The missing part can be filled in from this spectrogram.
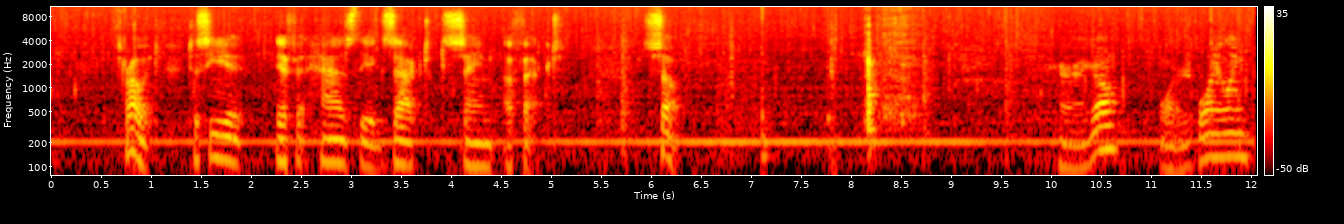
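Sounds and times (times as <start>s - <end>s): steady low hum: 0.0s - 12.0s
water boiling in a saucepan: 0.0s - 12.0s.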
